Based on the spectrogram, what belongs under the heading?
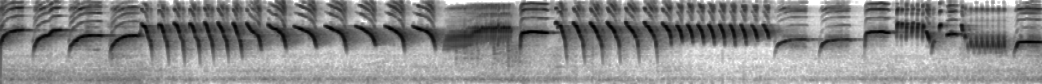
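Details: Juvenile canary in a cage, sung to prompt hesitant canaries: long rapid trills of high downslurred notes, brief buzzy passages, then slower rising whistles toward the end.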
